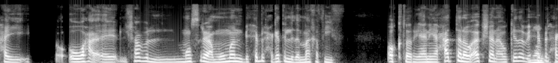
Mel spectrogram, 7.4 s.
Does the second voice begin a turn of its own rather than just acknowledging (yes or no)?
no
